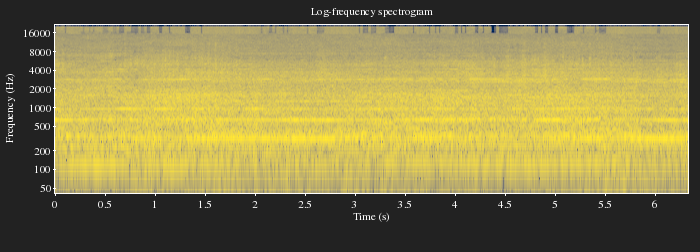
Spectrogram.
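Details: Hoover Elite Mach 6.0 350 vacuum, running after a lengthy repair: a steady, even whirring hum holding constant with no rattles or pitch wobble, so the motor runs healthy and fairly quiet.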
